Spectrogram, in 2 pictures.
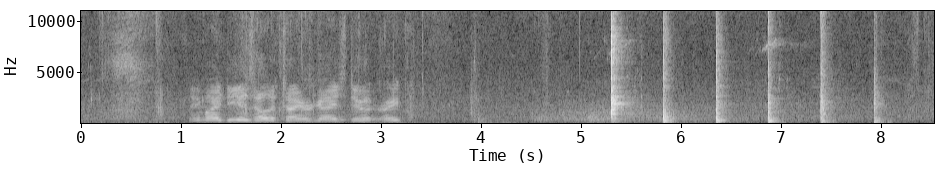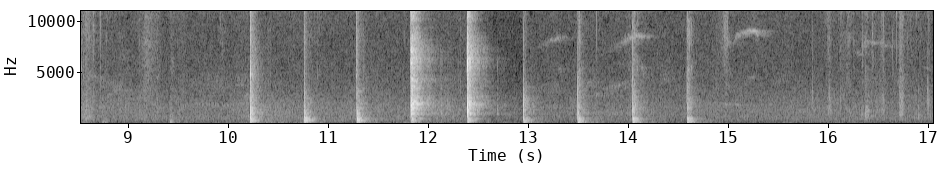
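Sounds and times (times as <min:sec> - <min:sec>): hammer striking tire on rim: 0:05.3 - 0:08.2, 0:10.2 - 0:14.9.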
